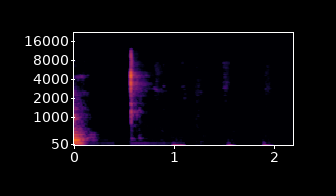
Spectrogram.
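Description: A single short, sharp click about half a second in, followed by a few faint ticks.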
